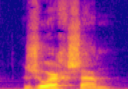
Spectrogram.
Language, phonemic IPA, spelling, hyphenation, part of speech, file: Dutch, /ˈzɔrx.saːm/, zorgzaam, zorg‧zaam, adjective, Nl-zorgzaam.ogg
- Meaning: caring, considerate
